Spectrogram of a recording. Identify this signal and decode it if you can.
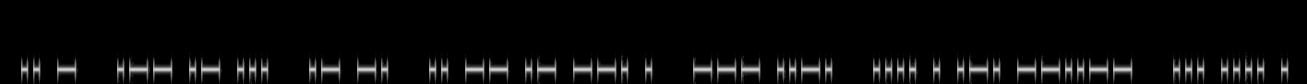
Morse code, heard as a keyed tone, about 20 wpm, 700 Hz. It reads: IT WAS AN IMAGE OF HER, SHE
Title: Sentences from Top 1000 Words - Review Part 4 - 20wpm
